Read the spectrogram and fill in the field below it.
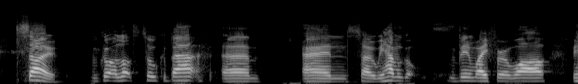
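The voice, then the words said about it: Congested, slightly nasal voice. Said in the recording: “if I sound a little bit snotty, I've had the coronavirus last week ... my voice sounds a little bit nasally”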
